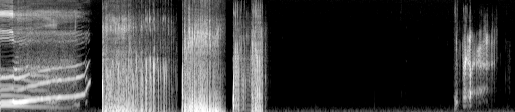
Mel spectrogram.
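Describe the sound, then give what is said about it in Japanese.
A girl's farts: a few loud, raspy blasts in quick succession, the first long and the rest shorter, then silence before one fainter, brief puff. “ねえ、おならでお腹いっぱいになれた？”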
